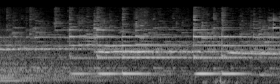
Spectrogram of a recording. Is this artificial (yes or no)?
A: no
